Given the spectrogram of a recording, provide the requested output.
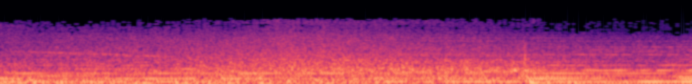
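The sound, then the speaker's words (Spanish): A steady, loud wash of surf rolls along a beach shore of rocky sand, with a low engine-like rumble humming underneath throughout. No one speaks. “Más tarde, los ladrones dejan a la directora a orillas de una playa y se marchan en la furgoneta.”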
